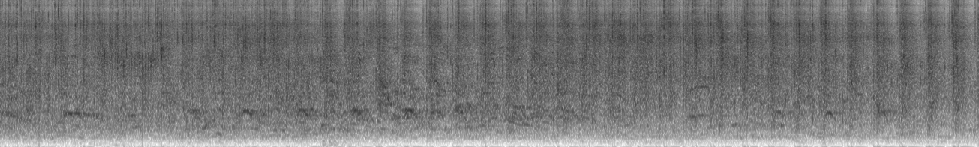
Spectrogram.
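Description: A large crowd chatters and murmurs in an echoing hall.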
